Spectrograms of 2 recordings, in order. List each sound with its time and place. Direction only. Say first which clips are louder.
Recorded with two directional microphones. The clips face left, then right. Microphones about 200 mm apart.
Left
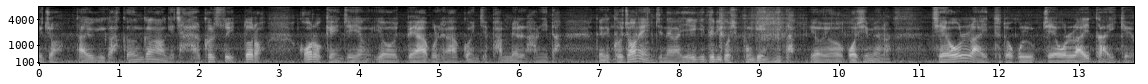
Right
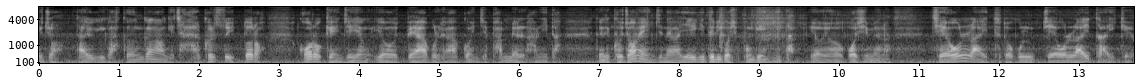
0.0 s speech: right 1 dB; centre (ahead or behind); by 8.4 s 20° right (ahead or behind)
9.2 s speech: even; 5° left (ahead or behind)
10.4 s speech: right 1 dB; 15° right (ahead or behind)
11.2 s speech: even; centre (ahead or behind)
12.7 s speech: left 1 dB; 35° right (ahead or behind)
13.1 s speech: left 1 dB; centre (ahead or behind)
